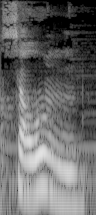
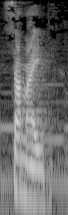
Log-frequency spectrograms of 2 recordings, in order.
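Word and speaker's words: Samhain: sobre todo con Samaín, que bien pronunciado porque lo he buscado, soy una persona responsable, sería algo así como Soun, ¿vale? Pero bueno, para que me entendáis todos, es Samaín, ¿vale?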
